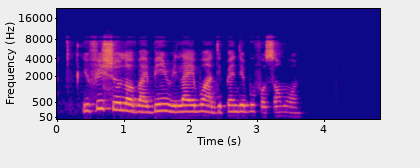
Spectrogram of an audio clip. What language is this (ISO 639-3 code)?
pcm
